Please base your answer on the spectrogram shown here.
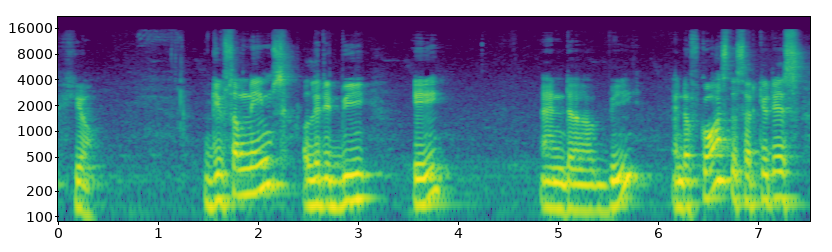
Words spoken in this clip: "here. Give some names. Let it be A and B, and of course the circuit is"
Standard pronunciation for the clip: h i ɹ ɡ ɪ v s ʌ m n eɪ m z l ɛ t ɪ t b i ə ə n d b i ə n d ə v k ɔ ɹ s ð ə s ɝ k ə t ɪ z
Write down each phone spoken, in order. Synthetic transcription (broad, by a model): h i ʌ ɡ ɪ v s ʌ m n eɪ m s l ɛ t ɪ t b i ə ə n d b i ə n d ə f k ɔ s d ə s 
